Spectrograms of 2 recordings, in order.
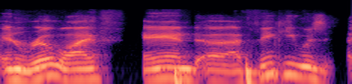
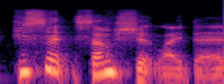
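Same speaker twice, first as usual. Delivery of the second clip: plain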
